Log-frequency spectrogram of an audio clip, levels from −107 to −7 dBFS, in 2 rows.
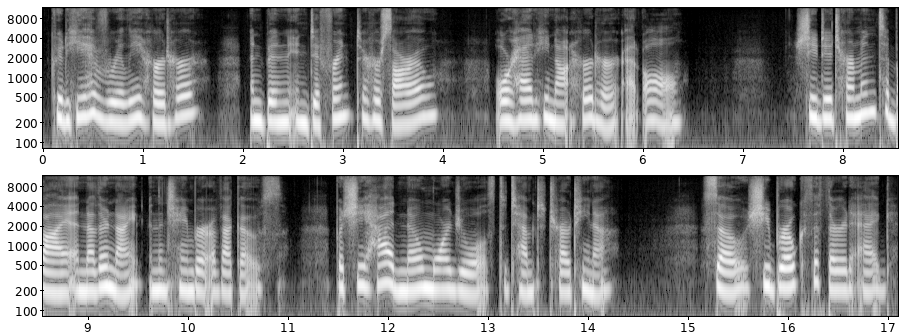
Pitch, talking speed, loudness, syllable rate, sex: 215 Hz, 160 wpm, -17 LUFS, 4.6 syllables/s, female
